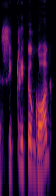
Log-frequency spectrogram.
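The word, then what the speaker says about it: secretagogue: सिक्रिटोगॉग, ये मैं श्योर हूं कि इसको ऐसे ही प्रोनाउंस करते हैं क्योंकि मैंने गूगल में 2-3 बार चेक किया कि प्रोनाउंसिएशन क्या है।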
